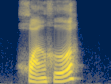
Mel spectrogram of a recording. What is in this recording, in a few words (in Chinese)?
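"缓和", Chinese; HSK6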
